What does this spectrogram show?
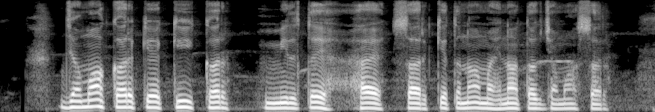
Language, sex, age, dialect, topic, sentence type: Maithili, male, 18-24, Bajjika, banking, question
